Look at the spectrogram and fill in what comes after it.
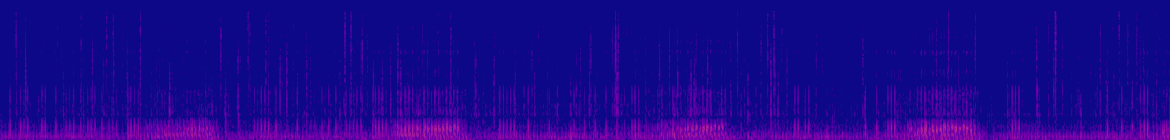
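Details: Sleepy cat purring beside a crackling fireplace in a cozy spring ambience, its steady low rumble rising into louder breathing cycles every few seconds under constant snapping fire crackle.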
